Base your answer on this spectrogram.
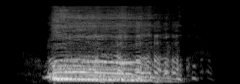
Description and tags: Group of men saying "uhhh"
